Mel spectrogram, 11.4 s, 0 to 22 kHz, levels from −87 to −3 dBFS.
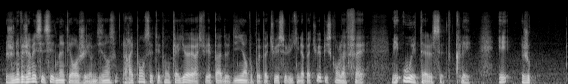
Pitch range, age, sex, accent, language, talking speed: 85-105 Hz, 60-79, male, French, French, 210 wpm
